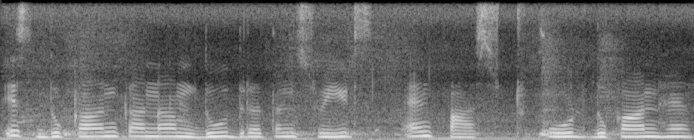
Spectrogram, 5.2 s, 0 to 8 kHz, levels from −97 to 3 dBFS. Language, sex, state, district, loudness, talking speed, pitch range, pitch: Hindi, female, Haryana, Charkhi Dadri, -15 LUFS, 140 wpm, 210-225 Hz, 215 Hz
